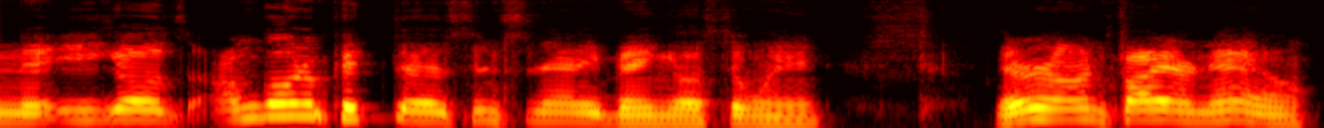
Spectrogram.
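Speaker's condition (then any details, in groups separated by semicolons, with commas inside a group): Cerebral palsy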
